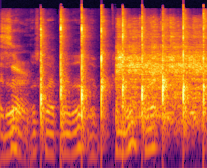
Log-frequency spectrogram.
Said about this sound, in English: Let's clap that up.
